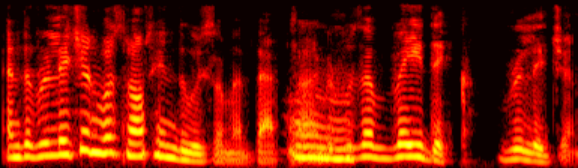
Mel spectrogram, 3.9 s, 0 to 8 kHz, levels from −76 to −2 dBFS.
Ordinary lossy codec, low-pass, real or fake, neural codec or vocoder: AAC, 32 kbps; 7.2 kHz; real; none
